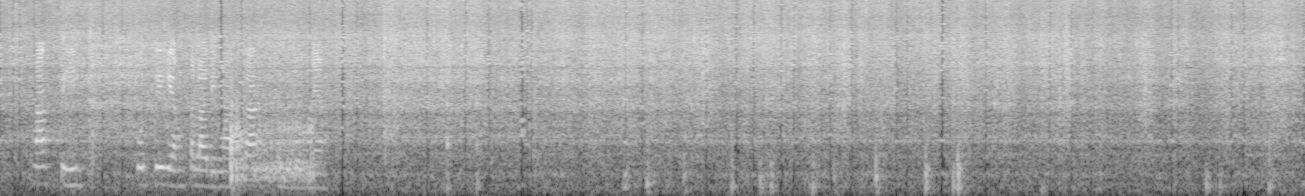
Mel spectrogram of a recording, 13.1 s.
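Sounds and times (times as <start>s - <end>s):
rice sizzling in a pan: 0.0s - 13.0s
spatula scraping a pan: 2.2s - 3.3s.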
